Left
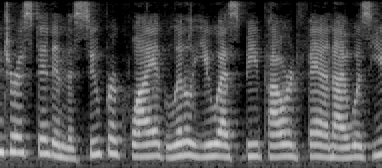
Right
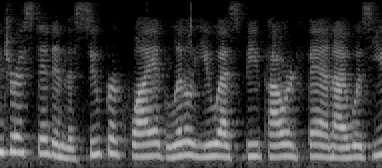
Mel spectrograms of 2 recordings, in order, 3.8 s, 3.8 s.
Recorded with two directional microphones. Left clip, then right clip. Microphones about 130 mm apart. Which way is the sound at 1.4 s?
45° left (ahead or behind).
